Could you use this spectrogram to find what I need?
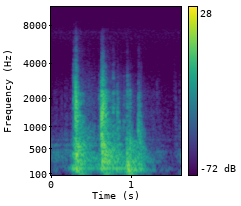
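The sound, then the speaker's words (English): The heavy door of a cold loading chamber is shut and secured to hold the temperature down, giving a quick run of three or four dull thuds and clunks over about a second before going quiet. “We'd better secure the door to hold the temperature down.”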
